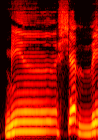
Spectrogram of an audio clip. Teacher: یہاں نون مشدد ہے تو یہاں نون مشدد پر ہم غنہ کریں گے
